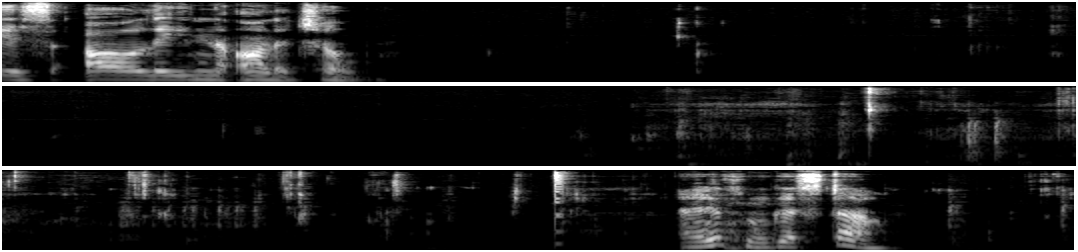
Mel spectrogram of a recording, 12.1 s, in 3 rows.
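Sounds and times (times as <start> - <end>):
wet chewing and lip-smacking: 1.8 - 2.8, 3.4 - 5.1, 6.2 - 10.6, 11.5 - 12.0.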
